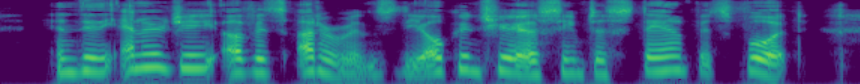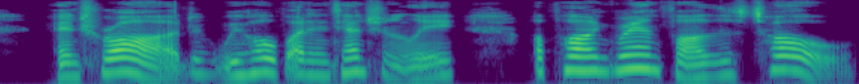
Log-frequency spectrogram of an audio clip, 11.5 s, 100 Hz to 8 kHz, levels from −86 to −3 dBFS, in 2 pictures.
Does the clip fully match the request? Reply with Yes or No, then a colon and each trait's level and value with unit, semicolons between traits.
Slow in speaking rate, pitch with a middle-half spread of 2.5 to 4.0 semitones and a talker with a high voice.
Yes: slow, 115 wpm; average, 3.6 semitones; high, 195 Hz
